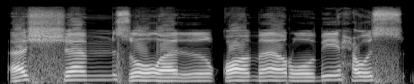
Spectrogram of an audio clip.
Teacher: alif lam syamsiyah yaitu alif lam yang ditulis tapi tidak dibaca sehingga bacaannya langsung ke huruf syin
